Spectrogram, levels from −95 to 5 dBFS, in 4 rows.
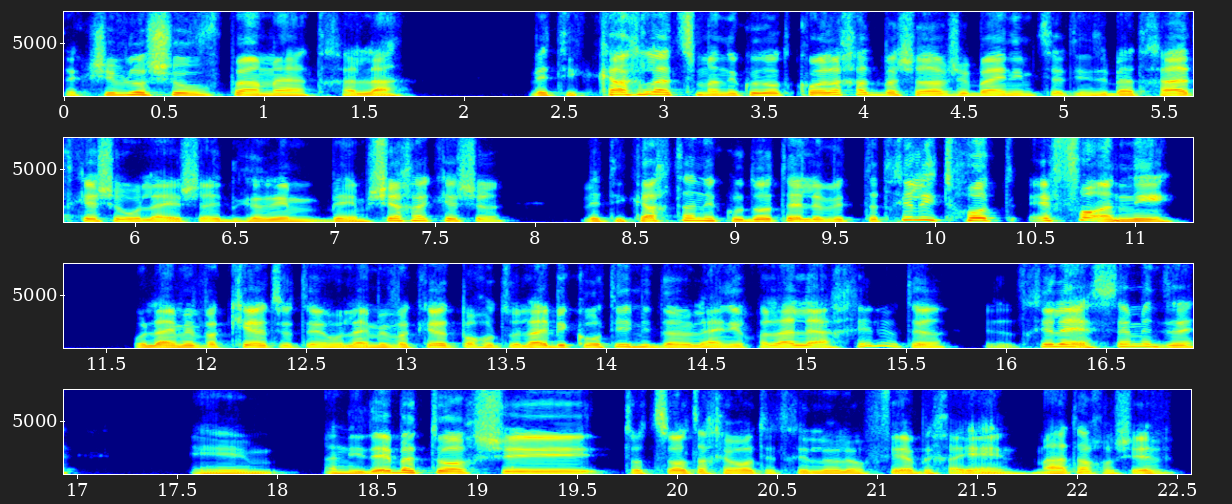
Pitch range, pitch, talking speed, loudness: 140-180 Hz, 160 Hz, 165 wpm, -26 LUFS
